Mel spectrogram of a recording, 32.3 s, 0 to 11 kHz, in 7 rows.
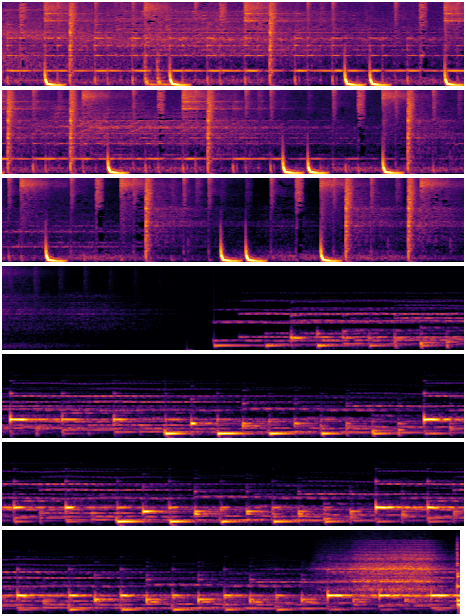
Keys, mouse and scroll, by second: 22.9-23.5 scroll down 2, 23.5 click, 23.7-24.4 scroll down 2, 24.4 y, 24.7 g, 25.4-25.9 scroll down 2, 25.9-26.4 scroll up 7, 26.4 shift+middle click, 27.3 k.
